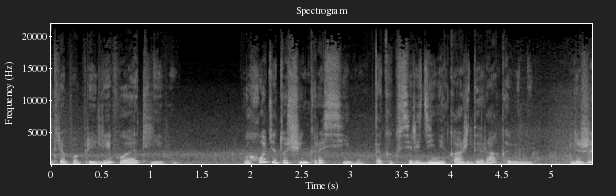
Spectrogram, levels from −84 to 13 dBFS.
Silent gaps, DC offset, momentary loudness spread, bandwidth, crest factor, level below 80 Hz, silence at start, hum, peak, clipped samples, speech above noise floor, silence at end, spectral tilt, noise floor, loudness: none; under 0.1%; 18 LU; 19 kHz; 14 dB; -44 dBFS; 0 s; none; 0 dBFS; under 0.1%; 20 dB; 0 s; -5 dB/octave; -34 dBFS; -14 LUFS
